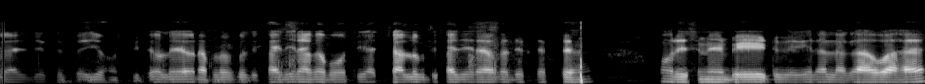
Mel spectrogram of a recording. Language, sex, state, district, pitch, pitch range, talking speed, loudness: Hindi, male, Bihar, Araria, 115 Hz, 110-115 Hz, 225 wpm, -19 LUFS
